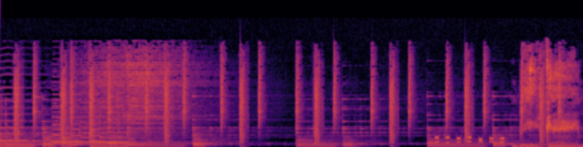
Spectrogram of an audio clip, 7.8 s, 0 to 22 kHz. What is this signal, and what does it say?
DTMF, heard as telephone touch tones, dialled by machine, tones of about 40 ms. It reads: 6359785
